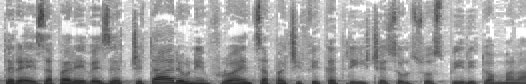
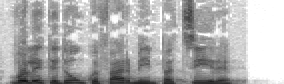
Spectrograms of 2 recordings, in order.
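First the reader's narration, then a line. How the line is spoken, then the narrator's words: Desperate shouting. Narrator (Italian): gridava con le mani in testa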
